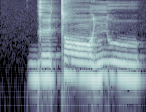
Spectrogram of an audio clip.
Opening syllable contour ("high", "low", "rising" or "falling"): low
